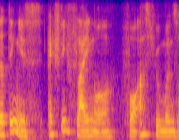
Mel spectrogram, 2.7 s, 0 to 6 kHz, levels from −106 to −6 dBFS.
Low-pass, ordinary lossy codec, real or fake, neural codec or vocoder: 5.4 kHz; Opus, 16 kbps; real; none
